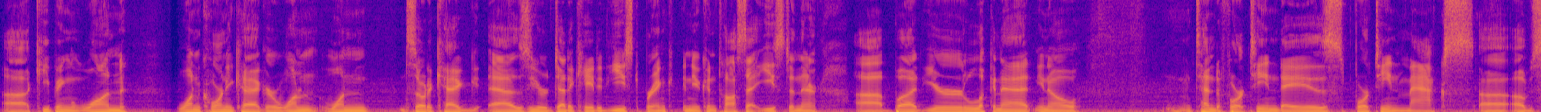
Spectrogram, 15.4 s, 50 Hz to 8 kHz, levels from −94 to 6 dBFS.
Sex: male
